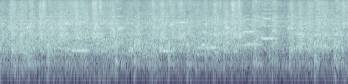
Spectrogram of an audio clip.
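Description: Freight train of Talbot-type self-discharging hopper wagons rolling past. Its wheels make a steady clatter and rumble on the rails, and short high squeals come and go.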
